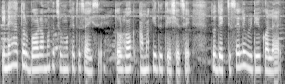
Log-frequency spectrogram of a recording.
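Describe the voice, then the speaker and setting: A man's voice: extremely high pitch, flat delivery, brisk, gravelly, dark tone. Woman doing a cheeky, teasing young man. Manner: mocking, playful, teasing.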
